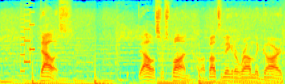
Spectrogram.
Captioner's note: on the Radio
